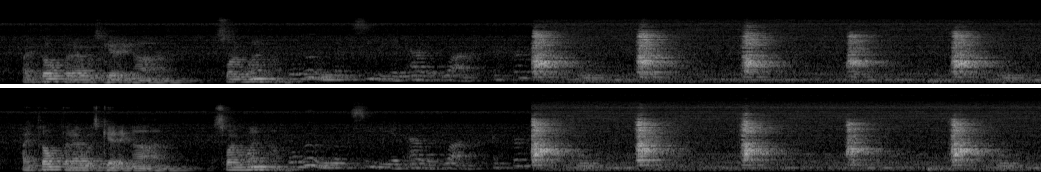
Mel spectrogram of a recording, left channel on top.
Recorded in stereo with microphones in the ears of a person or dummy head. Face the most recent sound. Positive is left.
turn(degrees=-85)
